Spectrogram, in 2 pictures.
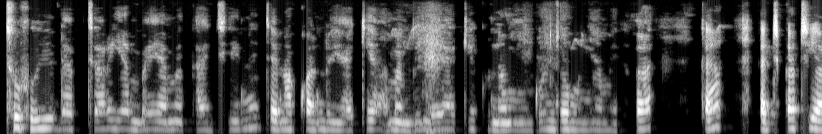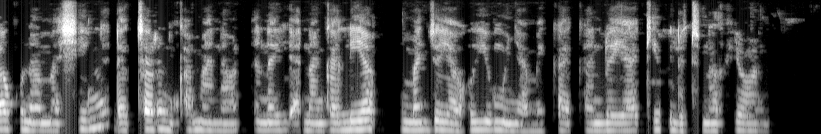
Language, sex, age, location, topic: Swahili, female, 18-24, Nakuru, health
